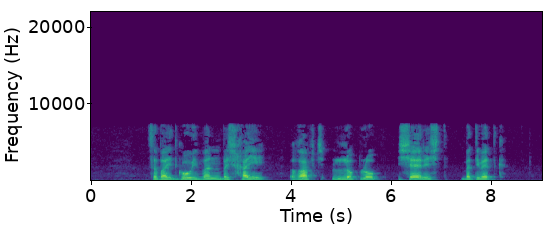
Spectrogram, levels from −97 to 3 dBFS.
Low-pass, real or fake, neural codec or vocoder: 7.2 kHz; real; none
